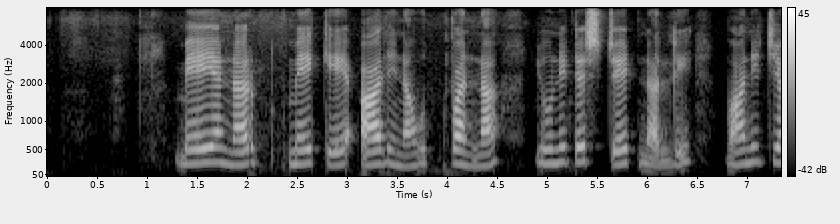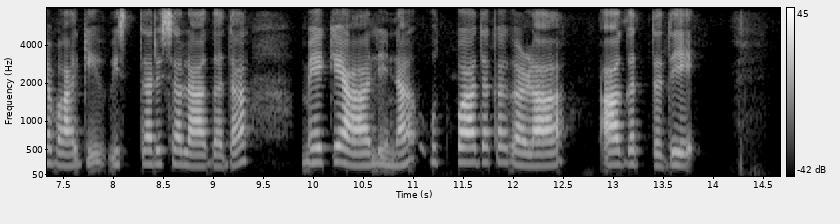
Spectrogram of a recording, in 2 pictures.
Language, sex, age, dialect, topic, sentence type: Kannada, female, 25-30, Mysore Kannada, agriculture, statement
